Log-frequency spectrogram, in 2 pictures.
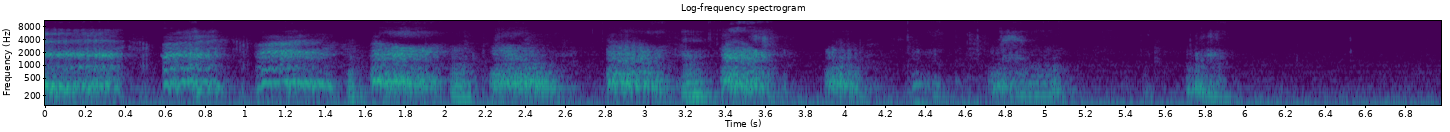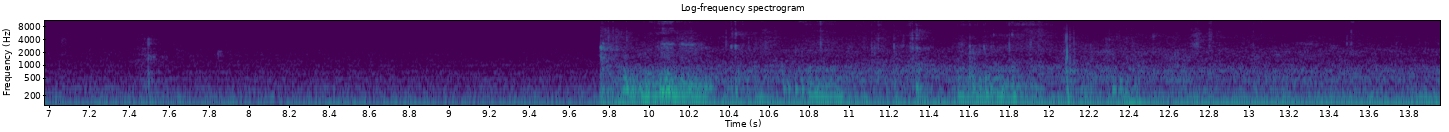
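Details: Standard Shiba Inu mother telling off her puppy, which reacts wearily; rapid pulsed growls and grumbles for about six seconds, then near quiet, then louder rustling noise with faint low hum.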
